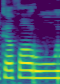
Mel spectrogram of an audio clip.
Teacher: حرف را پہ پیش ہے تو ہمیں را کو موٹی آواز میں پڑھنا ہے۔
